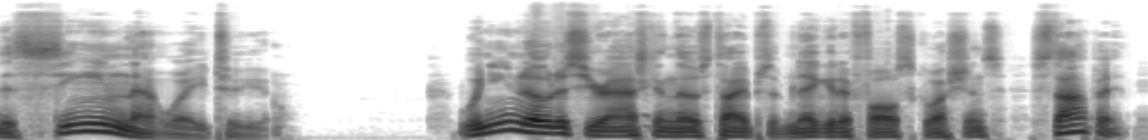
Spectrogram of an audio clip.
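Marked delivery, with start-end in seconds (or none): none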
